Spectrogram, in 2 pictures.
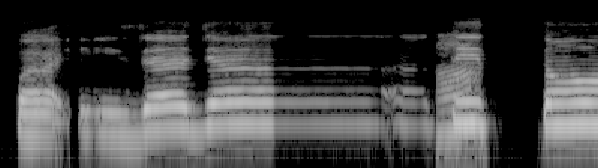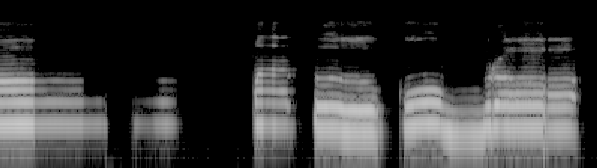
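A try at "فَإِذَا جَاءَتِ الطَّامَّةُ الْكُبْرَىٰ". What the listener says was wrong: Da-nya panjangin, Ibu. Faiza.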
